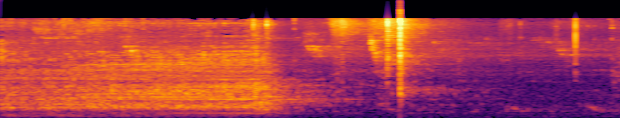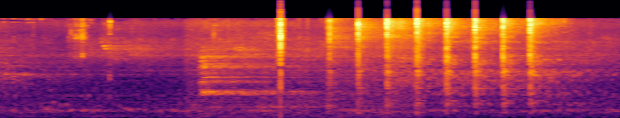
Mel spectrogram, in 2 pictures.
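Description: Electric steel-wire tensioning machine's motor and gearbox running, then shutting off about two and a half seconds in and dying away. After that a single sharp metal click, and later a quick run of about eight metal clicks.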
